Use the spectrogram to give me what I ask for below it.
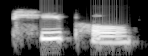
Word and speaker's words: people: error people great and did you make this dark l sound people great from we're going to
